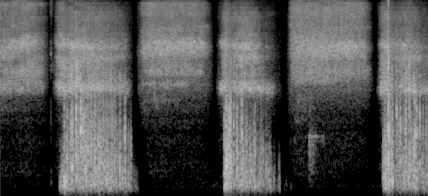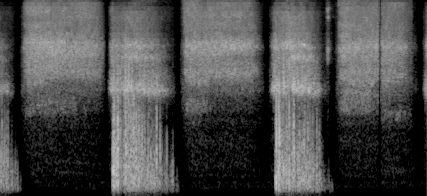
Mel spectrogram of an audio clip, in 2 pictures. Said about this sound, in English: Again, your left hand is closing off the left nostril, so we're isolating, just breathing on our right nostril only, in and out.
